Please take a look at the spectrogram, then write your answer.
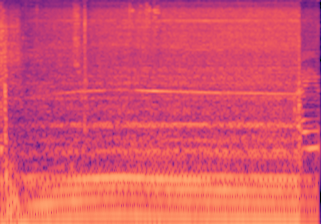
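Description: A police car engine revs loudly up close as the car drives off, a sustained rising roar with brief knocks and clunks at start and end, no speech.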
